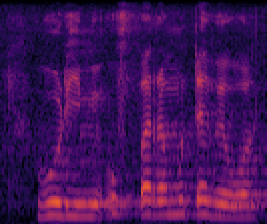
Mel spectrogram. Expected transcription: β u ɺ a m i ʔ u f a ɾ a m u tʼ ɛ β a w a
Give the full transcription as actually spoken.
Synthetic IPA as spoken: β u ɺ i m i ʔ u f a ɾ a m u tʼ ɛ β ɛ w a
